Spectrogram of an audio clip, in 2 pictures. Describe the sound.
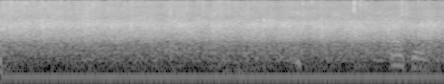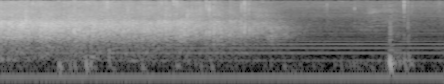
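A church audience applauds to welcome Sheriff Troy Morton to the platform. Steady, full clapping over a constant mains hum gradually thins and fades out near the end, followed by a single sharp knock.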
